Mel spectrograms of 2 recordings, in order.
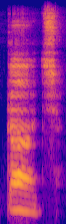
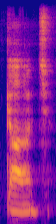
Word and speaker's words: gaug: Now, for the G, in the final position, it is usually ch, ch. So, gauge, gauge.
